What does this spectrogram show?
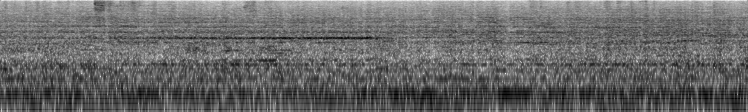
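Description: Double-stack intermodal freight cars rolling past: a loud, steady rumble of steel wheels on rail. From about a second in, a faint high tone is held for around two seconds.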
